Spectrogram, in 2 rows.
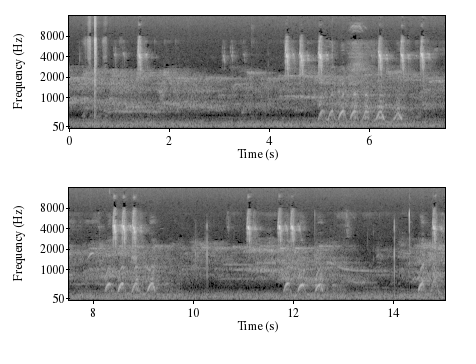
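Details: A pack of about 15-20 coyotes, one very close, gives high, quavering yips and short howls in a ragged chorus at 5:45 am, along with a German Shepherd.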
